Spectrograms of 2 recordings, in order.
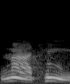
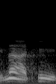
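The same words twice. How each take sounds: The two takes are said the same way.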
